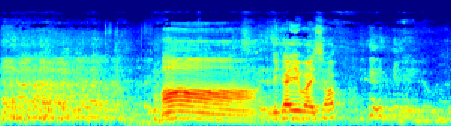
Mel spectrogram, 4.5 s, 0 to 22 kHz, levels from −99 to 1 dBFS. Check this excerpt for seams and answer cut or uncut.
cut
